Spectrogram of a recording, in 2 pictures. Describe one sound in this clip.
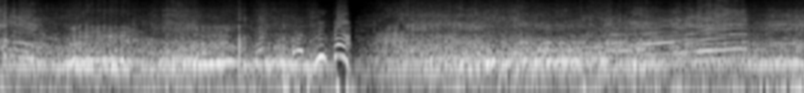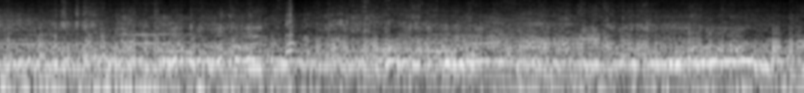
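Other motorcycles rev their engines close by.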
